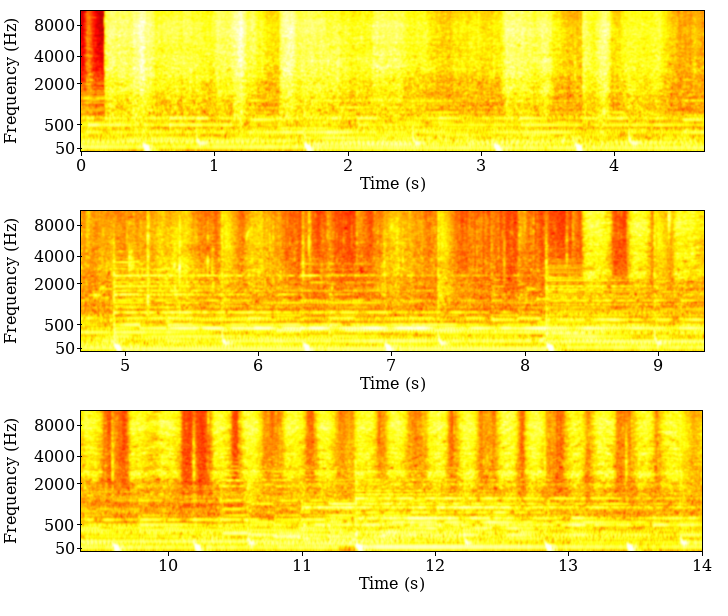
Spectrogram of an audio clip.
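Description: Aerosol spray paint hissing onto glass mason jars in long sprays during the first few seconds. Background guitar music runs underneath throughout.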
